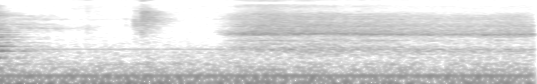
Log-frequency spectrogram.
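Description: A woman breathing near the microphone while doing Pilates bridge lifts: a short intake of breath about a second in, then a long soft exhale. A steady low hum runs underneath.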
